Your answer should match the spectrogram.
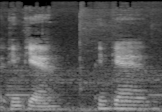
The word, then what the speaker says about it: Tính tiền: (pronounced like "sin chao") Bill (please): Tính tiền (pronounced like "ting tien) For the bill, you say "Tính tiền!" and make a signature in the air. So when I say Tính tiền, they say, Tính tiền!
